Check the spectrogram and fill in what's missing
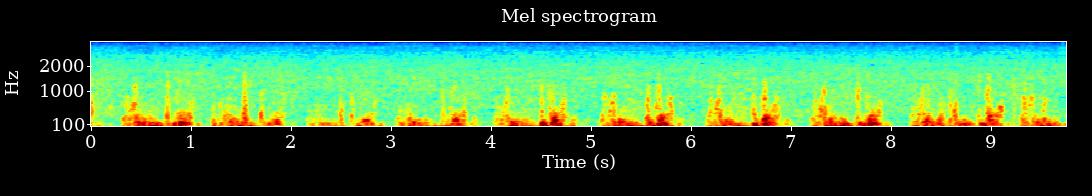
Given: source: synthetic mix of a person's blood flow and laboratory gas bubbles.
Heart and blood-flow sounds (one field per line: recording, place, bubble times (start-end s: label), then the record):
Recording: Doppler ultrasound of blood flow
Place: precordium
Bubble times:
no bubbles
From the record:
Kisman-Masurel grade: 000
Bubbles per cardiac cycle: 0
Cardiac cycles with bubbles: 0%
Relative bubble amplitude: no bubbles discernible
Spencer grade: 0 (complete lack of bubble signals)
